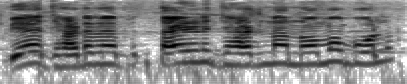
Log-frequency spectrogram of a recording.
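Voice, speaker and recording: Woman w asking kids stuff outside, kinda high voice, patient coaxing. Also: steady tone, moderate pace, a little hiss or hum. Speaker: vlogger quizzing village children. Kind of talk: casual outdoor chat.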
